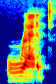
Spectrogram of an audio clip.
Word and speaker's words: read: It's written the same but spelled totally or spelled the same, written the same but pronounced different, pronounced as red.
